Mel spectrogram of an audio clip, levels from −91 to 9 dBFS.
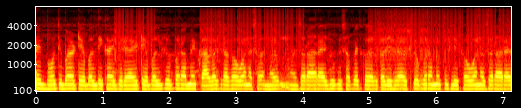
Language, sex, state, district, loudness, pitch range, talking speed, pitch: Hindi, male, Bihar, Gaya, -13 LUFS, 140-145 Hz, 325 wpm, 145 Hz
